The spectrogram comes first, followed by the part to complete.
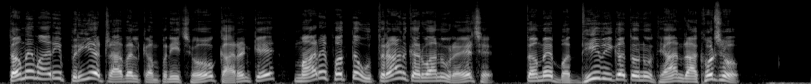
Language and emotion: Gujarati, happy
